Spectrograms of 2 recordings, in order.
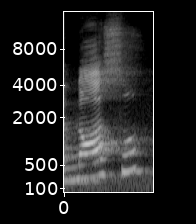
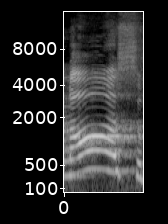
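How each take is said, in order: First: Said in the usual way. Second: "nosso" with a long, emphatic nos-; stretched stressed syllable. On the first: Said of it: "tirar a palavra nosso". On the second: Shown as a demonstration. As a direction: hold the first syllable of "nosso". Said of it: "É aquela que eu passo mais tempo pronunciando".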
